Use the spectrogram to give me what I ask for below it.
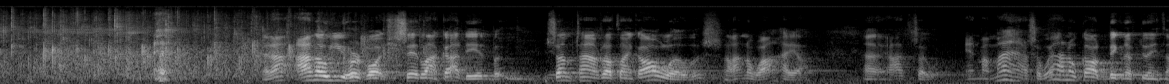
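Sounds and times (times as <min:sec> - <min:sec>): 
audience applause: 0:00.0 - 0:04.4
speech: 0:02.6 - 0:11.6.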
